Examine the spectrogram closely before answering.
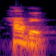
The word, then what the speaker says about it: habit: For this words, we need to stress the first syllable. Habit.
